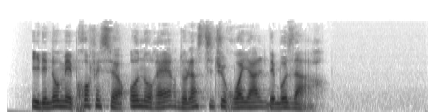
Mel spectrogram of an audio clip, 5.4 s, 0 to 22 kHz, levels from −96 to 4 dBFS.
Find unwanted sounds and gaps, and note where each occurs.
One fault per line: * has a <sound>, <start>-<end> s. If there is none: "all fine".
all fine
